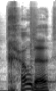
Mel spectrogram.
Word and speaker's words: Gouda: Gouda, or pronounced Gouda if you want to sound Dutch, has been around a lot longer than you would think.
